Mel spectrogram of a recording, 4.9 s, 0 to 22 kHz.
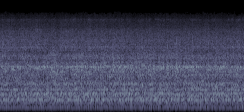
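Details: Whirlpool direct drive washing machine (possibly 2009), drain and spin triggered with the timer switch during a water level switch and neutral drain test: steady, even motor and tub hum with no knocks, grinding or surging; normal.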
